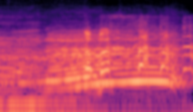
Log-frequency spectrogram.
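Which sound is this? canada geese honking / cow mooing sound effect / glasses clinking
cow mooing sound effect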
